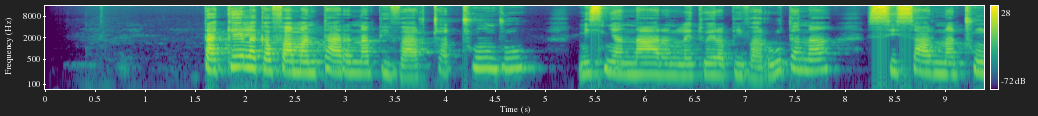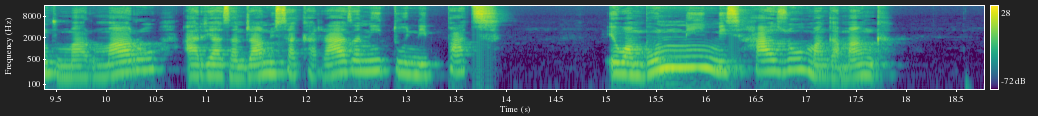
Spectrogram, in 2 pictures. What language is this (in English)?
Malagasy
